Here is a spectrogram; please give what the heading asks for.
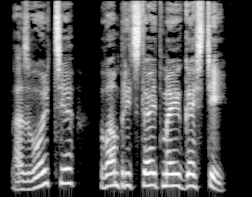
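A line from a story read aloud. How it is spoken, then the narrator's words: Sudden loud declaration. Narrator (Russian): вдруг достаточно громко заявил Эллиот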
